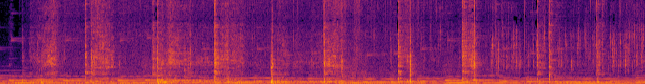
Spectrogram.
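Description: Cubes of tempeh sizzling in hot oil in a steel wok, with a metal spatula and a perforated ladle scraping and clicking against the pan as the tempeh is lifted out. The sizzling begins a moment in.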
